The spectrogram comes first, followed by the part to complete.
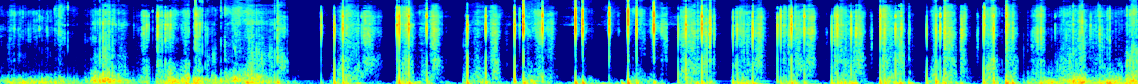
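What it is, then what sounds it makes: Wooden souvenir ornament. Long nails scratch along the stepped top edges of a small, solid, printed wooden Canada souvenir ornament. Rapid, dry scraping bursts come in quick strokes, with bright crackly edges over a soft low rumble. The strokes run steadily for the whole clip, briefly breaking into short choppy scratches in the middle.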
